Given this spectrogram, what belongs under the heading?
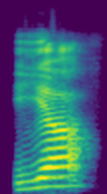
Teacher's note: य का उच्चारण होता है तालु से, लेकिन जीभ पूरी तरह से तालु का स्पर्श नहीं करता है, हल्का सा स्पर्श करता है। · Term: अंतस्थ व्यंजन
